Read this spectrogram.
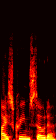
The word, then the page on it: ice-cream soda: American English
